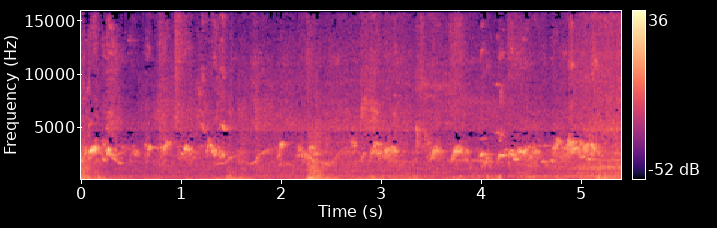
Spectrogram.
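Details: Red-whiskered bulbul, an older bird, delivering lân bổi song: a rapid chain of chirpy, rolling whistled notes that rise and dip, repeated about every two seconds over faint background hiss and a few dull knocks.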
